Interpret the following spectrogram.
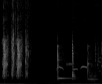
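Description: A short bell-like musical cue from a cartoon soundtrack: a few chiming notes that start about a second in, after a few short sounds and a brief drop to near silence.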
